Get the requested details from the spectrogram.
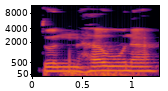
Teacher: نون ساكنة مظهرة قبل الهاء المفتوحة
